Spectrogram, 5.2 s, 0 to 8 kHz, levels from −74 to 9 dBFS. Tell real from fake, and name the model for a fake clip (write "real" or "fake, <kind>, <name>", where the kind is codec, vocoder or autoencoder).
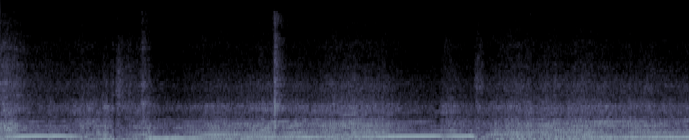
real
